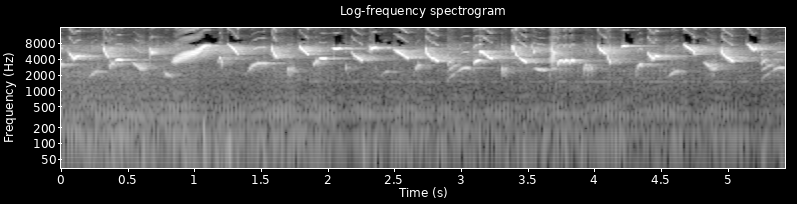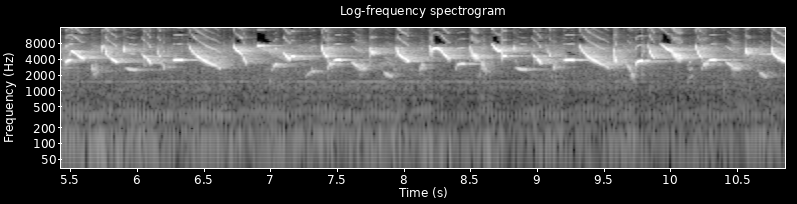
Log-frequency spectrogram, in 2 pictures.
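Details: A canary, tutored with blackthroat and sanger songs, sings a long, continuous run of bright, rapid chirps and trills, with sweeping high notes and varied phrases and no pauses.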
